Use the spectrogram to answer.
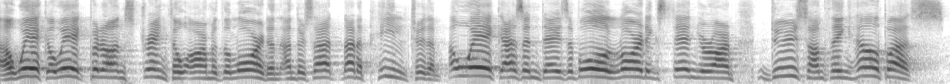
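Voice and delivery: high, loud, frantic cry to God; hysterical plea. Retold or imitated. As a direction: plead in a panic, voice climbing. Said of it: "we caught that note of hysteria in their voice".

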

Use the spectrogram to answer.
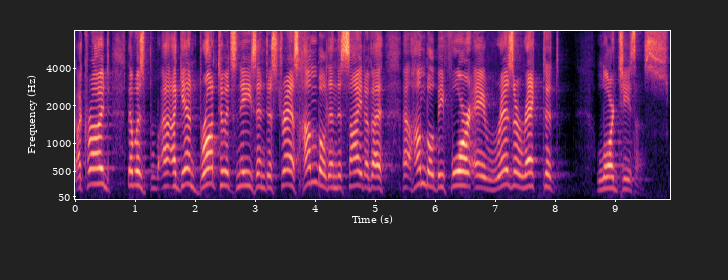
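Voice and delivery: loud, high fervent preaching; impassioned sermon delivery; full-force preaching. Acted. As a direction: drive the story home from the pulpit.

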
